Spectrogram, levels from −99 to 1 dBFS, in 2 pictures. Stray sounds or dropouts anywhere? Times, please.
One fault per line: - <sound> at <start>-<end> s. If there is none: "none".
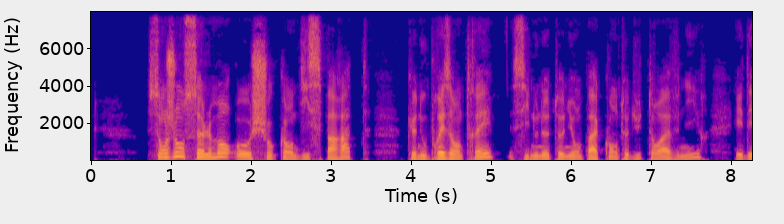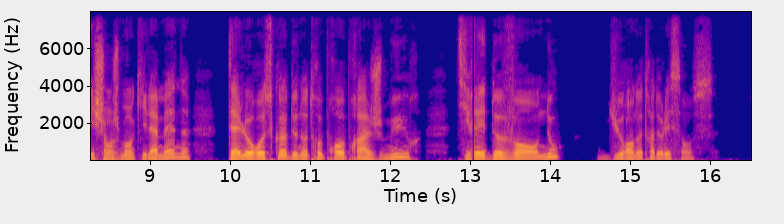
- dropout at 13.0-13.0 s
